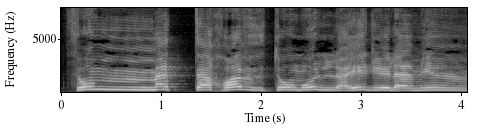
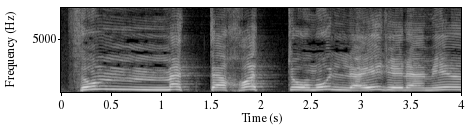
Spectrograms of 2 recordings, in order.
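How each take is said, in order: No difference in how they are said.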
